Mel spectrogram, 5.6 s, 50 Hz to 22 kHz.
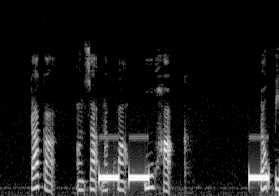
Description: Telephone call progress tone (as in the UK, Ireland, Australia and similar networks), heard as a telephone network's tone, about 400, 450 Hz. Ringback tone.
